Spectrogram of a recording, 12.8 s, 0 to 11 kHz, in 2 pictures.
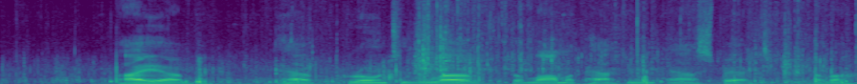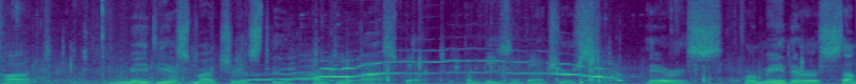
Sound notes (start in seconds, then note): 8.0 hunter Bull Call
